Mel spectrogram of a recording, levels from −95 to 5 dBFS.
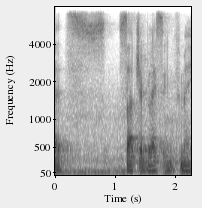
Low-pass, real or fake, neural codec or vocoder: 7.2 kHz; real; none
